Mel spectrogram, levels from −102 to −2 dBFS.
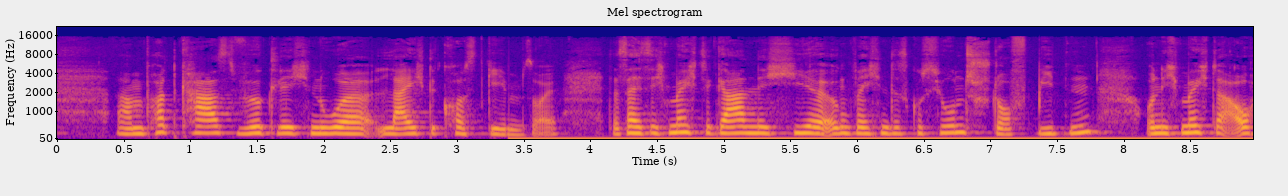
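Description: At about 3.39 s there's a DC step: the waveform's zero line suddenly jumps by about -31 dBFS, the sort of shift you get when a converter recalibrates or an input carrying an offset is switched in. You hear it as a single low thump right at that moment. After that the offset persists through to the end, while the sound itself carries on as before.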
